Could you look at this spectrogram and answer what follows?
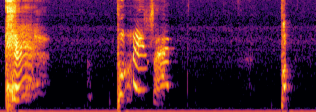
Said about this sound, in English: So I think you're just choking a little bit.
